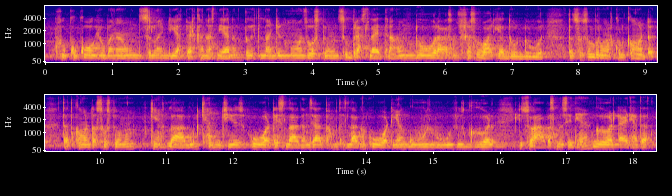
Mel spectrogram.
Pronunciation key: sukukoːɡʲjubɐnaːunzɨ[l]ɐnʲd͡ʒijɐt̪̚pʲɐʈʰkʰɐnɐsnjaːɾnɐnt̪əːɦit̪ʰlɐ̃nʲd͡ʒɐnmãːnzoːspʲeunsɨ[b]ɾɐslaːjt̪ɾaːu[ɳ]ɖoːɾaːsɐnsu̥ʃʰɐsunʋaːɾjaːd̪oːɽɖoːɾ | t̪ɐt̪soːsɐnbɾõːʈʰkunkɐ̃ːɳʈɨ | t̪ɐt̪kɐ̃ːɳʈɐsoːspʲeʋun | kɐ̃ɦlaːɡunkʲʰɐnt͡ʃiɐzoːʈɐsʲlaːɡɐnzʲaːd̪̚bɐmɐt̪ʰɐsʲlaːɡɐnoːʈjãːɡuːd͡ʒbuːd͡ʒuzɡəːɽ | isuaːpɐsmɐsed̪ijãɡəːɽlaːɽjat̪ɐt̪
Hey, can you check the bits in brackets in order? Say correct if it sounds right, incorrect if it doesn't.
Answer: correct, correct, incorrect: n

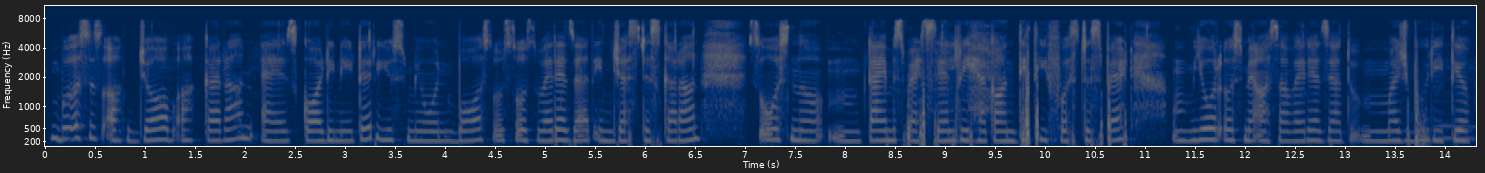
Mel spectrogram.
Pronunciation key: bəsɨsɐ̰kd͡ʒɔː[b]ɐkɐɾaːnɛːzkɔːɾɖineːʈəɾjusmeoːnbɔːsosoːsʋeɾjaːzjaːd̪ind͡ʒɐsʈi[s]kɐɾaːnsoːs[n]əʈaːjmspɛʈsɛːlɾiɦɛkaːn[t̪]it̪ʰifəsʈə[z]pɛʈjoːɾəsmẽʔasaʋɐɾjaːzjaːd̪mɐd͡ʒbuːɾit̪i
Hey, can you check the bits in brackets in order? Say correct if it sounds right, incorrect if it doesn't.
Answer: correct, correct, correct, incorrect: d̪, incorrect: s

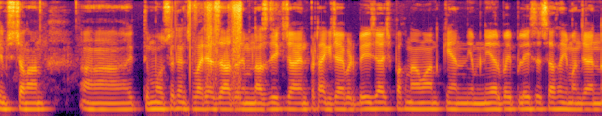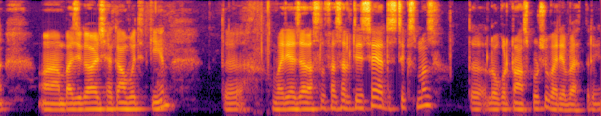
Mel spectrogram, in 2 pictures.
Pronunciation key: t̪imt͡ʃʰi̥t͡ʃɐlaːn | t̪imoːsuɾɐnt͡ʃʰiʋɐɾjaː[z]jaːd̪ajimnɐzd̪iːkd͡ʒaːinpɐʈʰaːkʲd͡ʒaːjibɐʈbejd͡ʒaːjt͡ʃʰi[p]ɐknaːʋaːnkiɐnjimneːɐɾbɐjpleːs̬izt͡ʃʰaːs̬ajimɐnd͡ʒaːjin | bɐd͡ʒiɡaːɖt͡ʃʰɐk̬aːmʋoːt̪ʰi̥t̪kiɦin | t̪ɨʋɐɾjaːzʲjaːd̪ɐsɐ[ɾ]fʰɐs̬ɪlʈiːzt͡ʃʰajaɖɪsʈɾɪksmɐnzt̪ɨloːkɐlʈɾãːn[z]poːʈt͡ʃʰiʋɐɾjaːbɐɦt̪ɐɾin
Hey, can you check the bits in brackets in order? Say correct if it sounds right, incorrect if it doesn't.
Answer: correct, correct, incorrect: l, incorrect: s

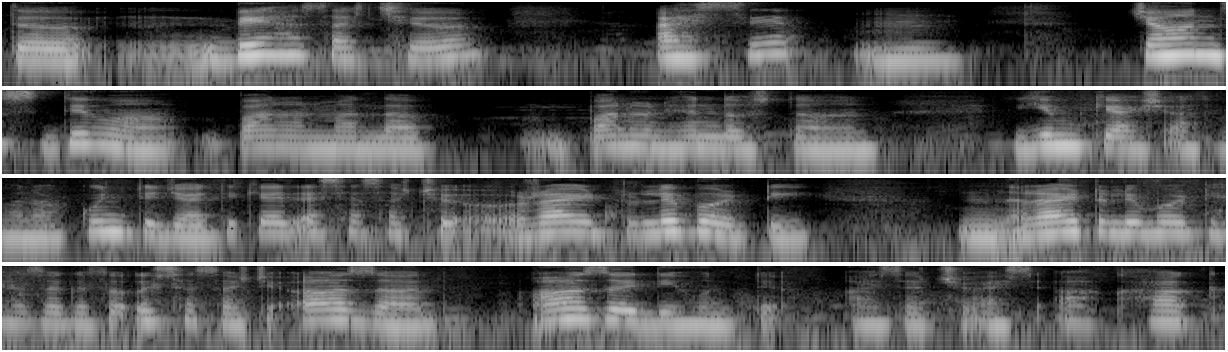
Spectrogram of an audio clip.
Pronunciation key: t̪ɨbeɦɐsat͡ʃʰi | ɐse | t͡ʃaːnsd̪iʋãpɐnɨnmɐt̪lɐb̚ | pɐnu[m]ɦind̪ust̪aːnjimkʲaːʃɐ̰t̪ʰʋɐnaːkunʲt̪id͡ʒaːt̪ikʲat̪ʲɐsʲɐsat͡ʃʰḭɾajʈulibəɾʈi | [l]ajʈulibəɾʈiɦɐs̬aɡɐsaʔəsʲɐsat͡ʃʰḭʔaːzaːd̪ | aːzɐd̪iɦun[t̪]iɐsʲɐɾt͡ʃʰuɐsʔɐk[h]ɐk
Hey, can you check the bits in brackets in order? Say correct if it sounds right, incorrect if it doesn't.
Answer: incorrect: n, incorrect: ɾ, correct, correct

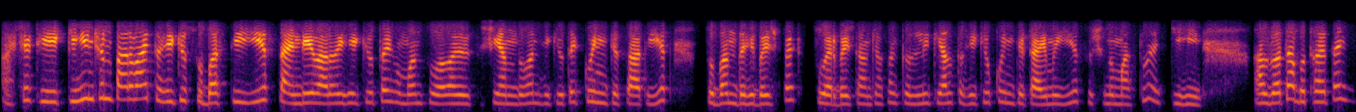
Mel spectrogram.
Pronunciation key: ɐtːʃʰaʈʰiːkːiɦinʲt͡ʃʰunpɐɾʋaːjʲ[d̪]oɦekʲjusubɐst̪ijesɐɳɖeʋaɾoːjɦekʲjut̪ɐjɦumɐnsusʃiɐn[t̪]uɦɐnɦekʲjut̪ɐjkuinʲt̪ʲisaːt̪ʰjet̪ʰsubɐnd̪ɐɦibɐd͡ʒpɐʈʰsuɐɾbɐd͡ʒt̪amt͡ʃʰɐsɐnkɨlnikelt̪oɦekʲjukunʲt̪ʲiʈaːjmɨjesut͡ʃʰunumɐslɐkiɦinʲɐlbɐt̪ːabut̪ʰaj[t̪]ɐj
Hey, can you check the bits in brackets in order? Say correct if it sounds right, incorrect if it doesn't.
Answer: incorrect: t̪, incorrect: d̪, correct

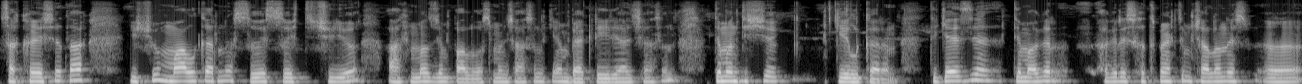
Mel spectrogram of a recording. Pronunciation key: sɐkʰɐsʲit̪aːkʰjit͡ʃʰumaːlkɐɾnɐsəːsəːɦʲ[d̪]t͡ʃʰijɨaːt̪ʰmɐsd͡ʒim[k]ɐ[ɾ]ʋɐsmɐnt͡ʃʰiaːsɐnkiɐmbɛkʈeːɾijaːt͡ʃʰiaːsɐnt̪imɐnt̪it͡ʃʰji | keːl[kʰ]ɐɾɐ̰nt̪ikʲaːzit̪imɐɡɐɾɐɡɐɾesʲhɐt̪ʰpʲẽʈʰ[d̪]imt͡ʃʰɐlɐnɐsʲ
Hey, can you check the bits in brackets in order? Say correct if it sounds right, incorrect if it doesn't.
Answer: incorrect: t̪, incorrect: p, incorrect: l, incorrect: k, incorrect: t̪

